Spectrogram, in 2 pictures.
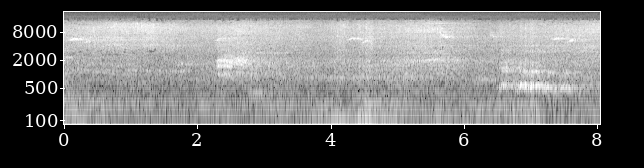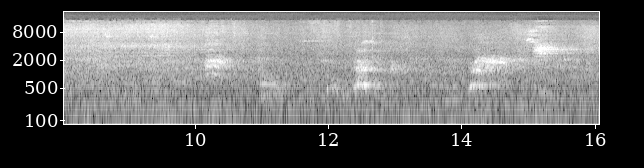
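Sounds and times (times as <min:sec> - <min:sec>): crow cawing: 0:02.3 - 0:02.8, 0:10.2 - 0:10.6, 0:14.2 - 0:14.8.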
